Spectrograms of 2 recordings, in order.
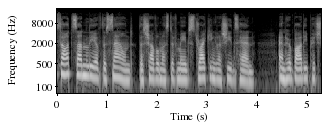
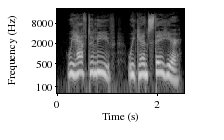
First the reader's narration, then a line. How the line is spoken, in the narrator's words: Layla said in a broken, husky voice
